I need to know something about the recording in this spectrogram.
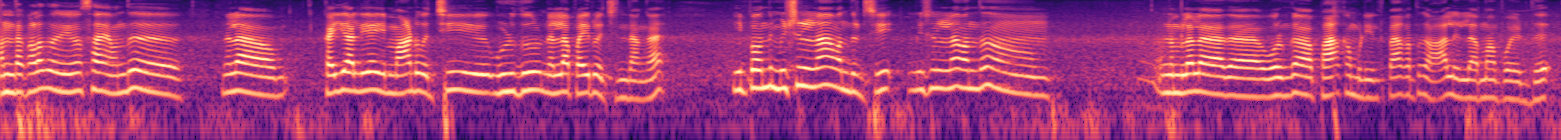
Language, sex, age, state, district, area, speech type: Tamil, female, 60+, Tamil Nadu, Tiruvannamalai, rural, spontaneous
